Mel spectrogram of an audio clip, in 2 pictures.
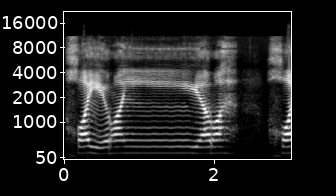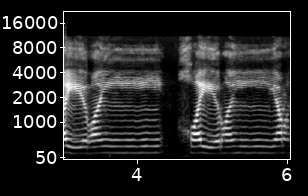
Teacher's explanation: So I'm pronouncing the ya, pronounce the ya from the mouth, and the ghunna, the sound from the nose.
